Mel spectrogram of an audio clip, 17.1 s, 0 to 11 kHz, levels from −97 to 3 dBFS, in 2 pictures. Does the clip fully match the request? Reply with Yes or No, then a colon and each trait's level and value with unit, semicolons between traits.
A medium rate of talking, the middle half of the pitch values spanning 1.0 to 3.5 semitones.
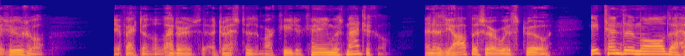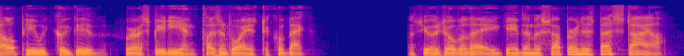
No: average, 160 wpm; wide, 5.6 semitones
